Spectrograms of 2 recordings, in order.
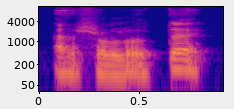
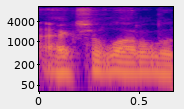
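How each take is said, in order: First: It uses the Mexican-style pronunciation. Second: It uses the common English pronunciation. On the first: The speaker calls it right. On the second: The speaker calls it wrong.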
